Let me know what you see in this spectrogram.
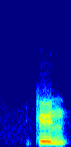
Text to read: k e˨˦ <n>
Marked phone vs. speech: correct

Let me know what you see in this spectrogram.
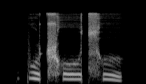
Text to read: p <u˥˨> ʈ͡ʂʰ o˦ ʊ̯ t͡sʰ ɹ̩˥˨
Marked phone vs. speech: correct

